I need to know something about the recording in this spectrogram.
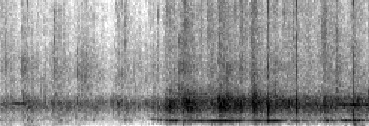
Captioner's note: applause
